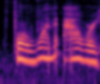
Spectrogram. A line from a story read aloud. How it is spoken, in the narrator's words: he pleaded earnestly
